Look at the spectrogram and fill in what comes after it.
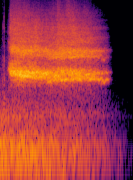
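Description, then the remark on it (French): A car brakes hard on a poorly maintained national road across a moor, its tires letting out one loud, sustained screech for about two seconds before cutting off abruptly, with a low rumble underneath. No one speaks. “Sherlock pila et les pneus de l'aminé appelèrent au secours.”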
